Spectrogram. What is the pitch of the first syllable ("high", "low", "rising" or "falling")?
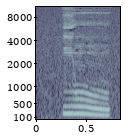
falling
